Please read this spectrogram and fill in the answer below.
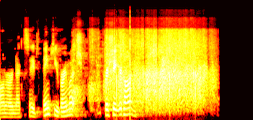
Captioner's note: applause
